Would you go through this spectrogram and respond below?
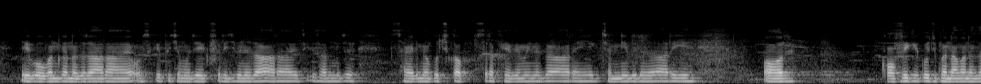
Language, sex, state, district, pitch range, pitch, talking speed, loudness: Hindi, male, Maharashtra, Solapur, 140-145 Hz, 145 Hz, 255 wpm, -22 LUFS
